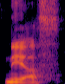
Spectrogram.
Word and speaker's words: Nias: And they are Nias? How do you pronounce that? – Yep. – Nias, okay.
